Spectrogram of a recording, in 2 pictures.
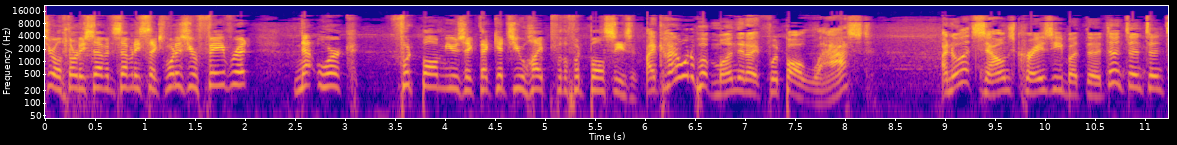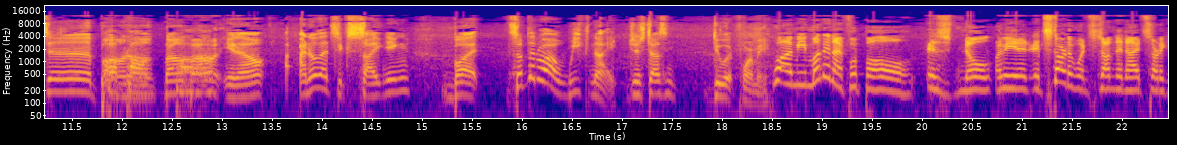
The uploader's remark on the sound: Live From Summerfest.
